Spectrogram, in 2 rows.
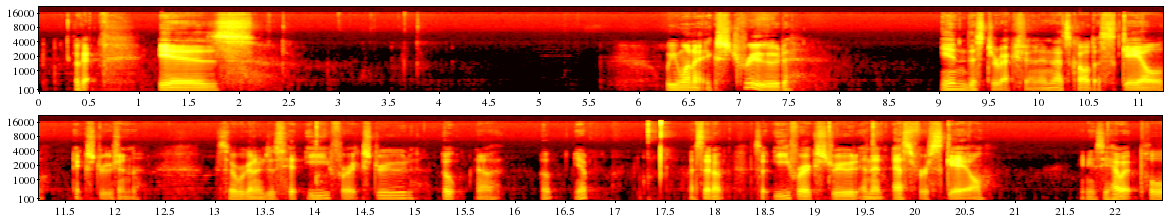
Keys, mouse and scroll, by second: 2.4 shift+scroll down 1, 2.4 shift+middle click, 3.4 scroll up 1, 3.7 scroll down 1, 3.8-5.3 middle drag, 14.0 e, 19.2 e.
